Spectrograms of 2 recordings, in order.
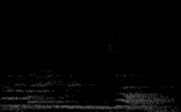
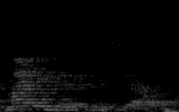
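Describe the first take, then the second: First: It is said in a high Mickey Mouse voice. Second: It is said in her normal speaking voice.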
